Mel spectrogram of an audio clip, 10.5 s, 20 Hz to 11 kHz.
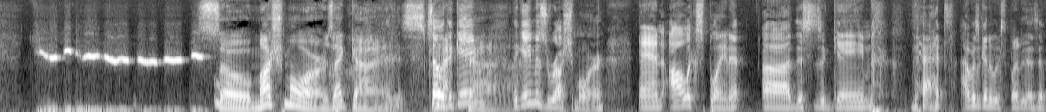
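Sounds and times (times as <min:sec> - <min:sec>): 
person whistling a short tune: 0:00.3 - 0:02.2
speech: 0:02.2 - 0:10.4.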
